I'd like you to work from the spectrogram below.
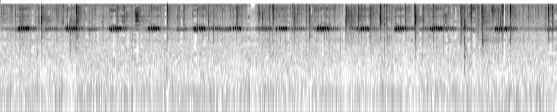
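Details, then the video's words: Crickets singing beside a crackling bonfire next to a lake at sunset: a steady high chirp pulsed about twice a second, with fire crackle and pops and a low rumbling background throughout. "FIRE & CRICKETS AMBIENCE"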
